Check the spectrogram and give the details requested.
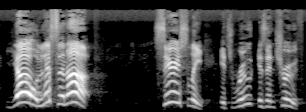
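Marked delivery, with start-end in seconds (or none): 0.1-1.4 loud, high, slow street-slang call; streetwise yo. Pretend. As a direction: belt it like a buddy grabbing attention. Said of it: "Basically, it means".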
